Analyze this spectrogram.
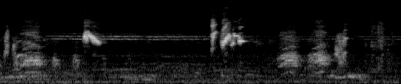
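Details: Morning song of a red-whiskered bulbul used to spur fighting; two bright slurred whistled phrases over a thin steady tone, with rougher chattering notes and background noise around them.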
